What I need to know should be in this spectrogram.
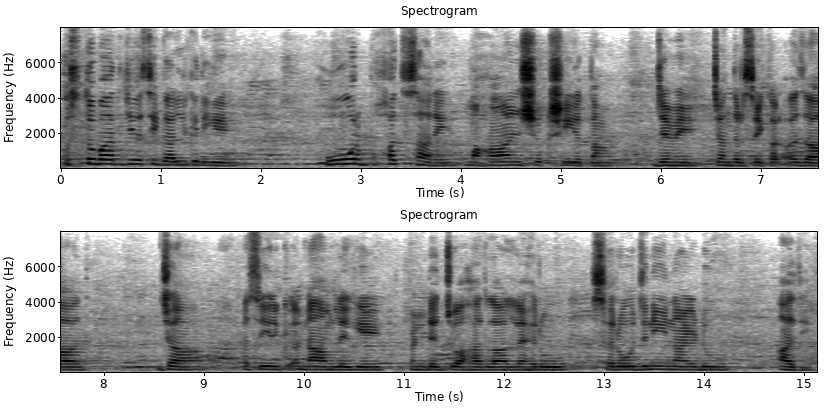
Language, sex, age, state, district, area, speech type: Punjabi, male, 18-30, Punjab, Firozpur, rural, spontaneous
